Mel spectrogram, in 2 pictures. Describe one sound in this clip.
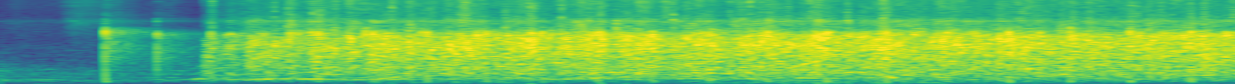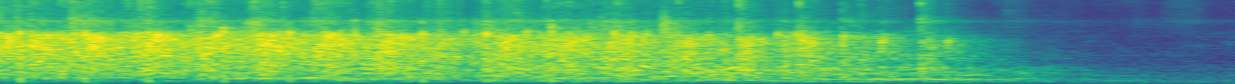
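A small crowd applauds loudly.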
